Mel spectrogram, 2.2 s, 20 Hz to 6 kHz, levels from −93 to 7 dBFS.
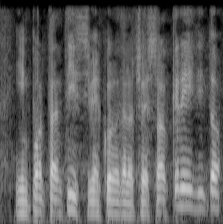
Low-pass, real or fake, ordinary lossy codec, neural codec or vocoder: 5.4 kHz; fake; none; vocoder, 22.05 kHz, 80 mel bands, WaveNeXt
